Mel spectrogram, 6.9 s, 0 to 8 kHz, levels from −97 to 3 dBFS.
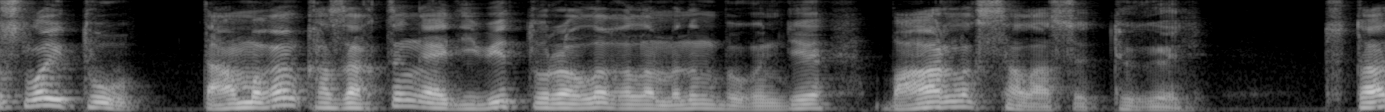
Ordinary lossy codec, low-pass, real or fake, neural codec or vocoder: none; none; real; none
